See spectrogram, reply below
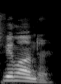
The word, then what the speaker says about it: Wilander: It's spelled M-A-T-S. – Yeah, Mats Wilander. – All right. – Yeah, the W that's pronounced V is a trick.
